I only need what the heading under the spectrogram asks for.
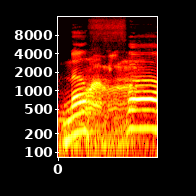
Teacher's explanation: sa ujung gigi ujung lidah kena ke ujung gigi depan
